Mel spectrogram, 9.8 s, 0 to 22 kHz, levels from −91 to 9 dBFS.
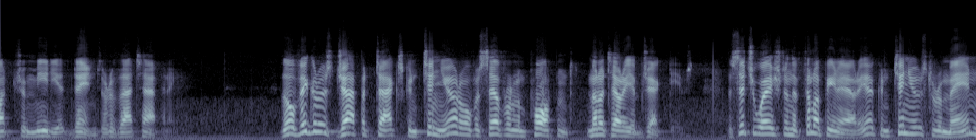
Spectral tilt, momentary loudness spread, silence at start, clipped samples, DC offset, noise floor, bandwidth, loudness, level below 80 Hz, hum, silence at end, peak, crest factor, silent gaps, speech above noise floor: -6.5 dB/octave; 8 LU; 0 s; under 0.1%; 0.1%; -56 dBFS; 7.8 kHz; -23 LUFS; -58 dBFS; none; 0 s; -2 dBFS; 22 dB; none; 32 dB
